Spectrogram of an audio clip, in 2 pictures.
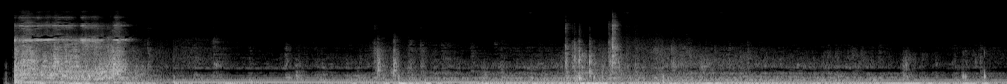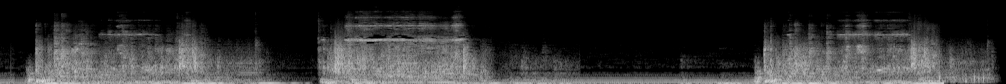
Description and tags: old lift, which would need some oil...
ambient, house, lift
